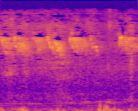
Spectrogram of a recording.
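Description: Small birds chirping steadily in the background, with a couple of soft low thumps.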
